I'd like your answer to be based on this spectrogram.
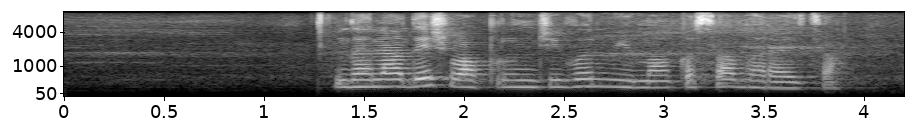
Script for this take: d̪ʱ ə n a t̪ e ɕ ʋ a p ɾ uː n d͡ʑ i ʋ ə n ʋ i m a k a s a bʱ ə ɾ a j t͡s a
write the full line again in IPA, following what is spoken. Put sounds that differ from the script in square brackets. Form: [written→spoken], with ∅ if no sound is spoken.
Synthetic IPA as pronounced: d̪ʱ ə n a [t̪→d̪] e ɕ ʋ a p ɾ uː n d͡ʑ i ʋ ə n ʋ i m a k [a→ə] s a bʱ ə ɾ a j t͡s a

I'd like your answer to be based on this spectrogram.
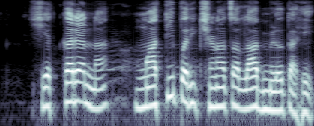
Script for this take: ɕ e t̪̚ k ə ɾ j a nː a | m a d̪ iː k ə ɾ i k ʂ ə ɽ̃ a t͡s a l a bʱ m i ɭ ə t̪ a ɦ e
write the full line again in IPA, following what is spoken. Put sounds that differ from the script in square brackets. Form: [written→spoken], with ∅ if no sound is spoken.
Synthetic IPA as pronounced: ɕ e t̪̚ k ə ɾ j a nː a | m a [d̪→t̪] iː [k→p] ə ɾ i k ʂ ə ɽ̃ a t͡s a l a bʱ m i ɭ ə t̪ a ɦ e

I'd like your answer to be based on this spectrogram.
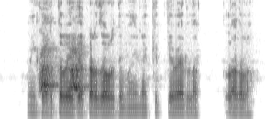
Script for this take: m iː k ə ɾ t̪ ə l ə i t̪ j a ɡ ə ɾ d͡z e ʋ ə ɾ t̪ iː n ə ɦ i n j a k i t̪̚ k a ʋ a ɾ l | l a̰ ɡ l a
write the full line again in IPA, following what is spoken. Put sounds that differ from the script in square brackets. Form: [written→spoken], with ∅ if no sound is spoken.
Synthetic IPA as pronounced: m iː k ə ɾ t̪ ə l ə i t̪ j a [ɡ→k] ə ɾ d͡z [e→a] ʋ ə ɾ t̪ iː [n→m] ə ɦ i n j a k i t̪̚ k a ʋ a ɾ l | l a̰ ɡ l a

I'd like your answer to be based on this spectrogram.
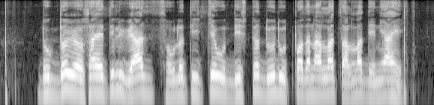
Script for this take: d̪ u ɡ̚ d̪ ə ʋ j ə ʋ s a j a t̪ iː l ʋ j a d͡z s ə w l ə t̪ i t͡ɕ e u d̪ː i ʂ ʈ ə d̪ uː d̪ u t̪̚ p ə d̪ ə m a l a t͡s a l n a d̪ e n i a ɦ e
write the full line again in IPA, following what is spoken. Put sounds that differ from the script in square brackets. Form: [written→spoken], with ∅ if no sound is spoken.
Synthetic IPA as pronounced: d̪ u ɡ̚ d̪ ə ʋ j ə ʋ s a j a t̪ iː l ʋ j a d͡z s ə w l ə t̪ i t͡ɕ e u d̪ː i ʂ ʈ ə d̪ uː d̪ u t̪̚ p [ə→a] d̪ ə [m→n] a l a t͡s a l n a d̪ e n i a ɦ e

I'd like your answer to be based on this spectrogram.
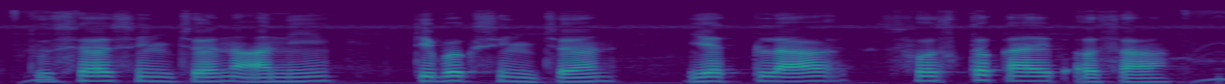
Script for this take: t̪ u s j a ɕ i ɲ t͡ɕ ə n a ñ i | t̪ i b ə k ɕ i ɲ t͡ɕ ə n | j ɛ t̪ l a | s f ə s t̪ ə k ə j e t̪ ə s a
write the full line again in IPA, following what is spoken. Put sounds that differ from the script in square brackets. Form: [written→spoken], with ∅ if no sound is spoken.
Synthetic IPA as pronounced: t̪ u s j a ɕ i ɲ t͡ɕ ə n a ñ i | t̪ i b ə k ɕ i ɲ t͡ɕ ə n | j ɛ t̪ l a | s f ə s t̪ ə k [ə→a] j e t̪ ə s a

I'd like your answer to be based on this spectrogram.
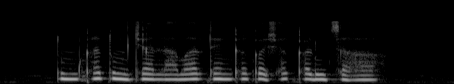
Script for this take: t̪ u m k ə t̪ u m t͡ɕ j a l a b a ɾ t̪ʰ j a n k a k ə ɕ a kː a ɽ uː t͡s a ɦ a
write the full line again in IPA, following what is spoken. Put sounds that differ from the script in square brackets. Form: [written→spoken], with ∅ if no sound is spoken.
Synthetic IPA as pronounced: t̪ u m k [ə→a] t̪ u m t͡ɕ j a l a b a ɾ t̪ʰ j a [n→ŋ] k a k ə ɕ a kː a ɽ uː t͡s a ɦ a

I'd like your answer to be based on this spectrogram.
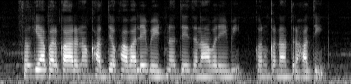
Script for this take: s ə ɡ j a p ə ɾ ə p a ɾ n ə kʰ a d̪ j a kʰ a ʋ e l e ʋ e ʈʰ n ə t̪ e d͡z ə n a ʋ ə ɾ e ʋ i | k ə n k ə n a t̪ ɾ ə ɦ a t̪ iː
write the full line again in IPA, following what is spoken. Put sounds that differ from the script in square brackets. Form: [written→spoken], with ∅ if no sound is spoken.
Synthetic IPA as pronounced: s ə ɡ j a p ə ɾ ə [p→k] a ɾ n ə kʰ a d̪ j [a→ə] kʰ a ʋ [e→a] l e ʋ e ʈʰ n ə t̪ e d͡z ə n a ʋ ə ɾ e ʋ i | k ə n k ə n a t̪ ɾ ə ɦ a t̪ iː

